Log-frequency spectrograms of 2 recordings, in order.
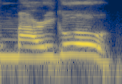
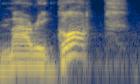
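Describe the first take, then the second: First: The name is pronounced the French way. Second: The name is pronounced the English way. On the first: It is the form others expect from French Creole. "why you all in Dominica don't say Marigot?" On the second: It reflects settlers from English-speaking islands. "they said Marigot because they are from the English speaking Caribbean"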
